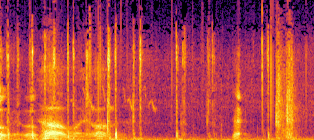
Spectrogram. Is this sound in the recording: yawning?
no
